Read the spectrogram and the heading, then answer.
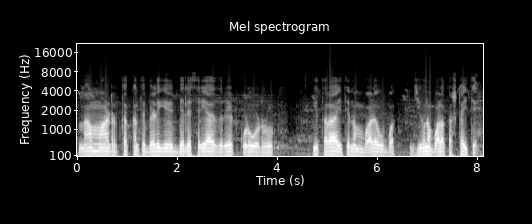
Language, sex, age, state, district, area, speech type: Kannada, male, 60+, Karnataka, Bellary, rural, spontaneous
